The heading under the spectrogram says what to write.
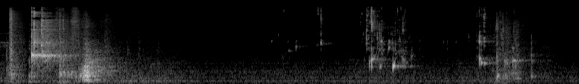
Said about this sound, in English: So what I'm now going to do is just pour a little bit of milk into this jug.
